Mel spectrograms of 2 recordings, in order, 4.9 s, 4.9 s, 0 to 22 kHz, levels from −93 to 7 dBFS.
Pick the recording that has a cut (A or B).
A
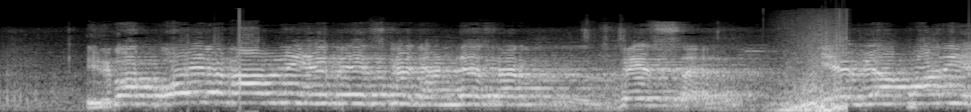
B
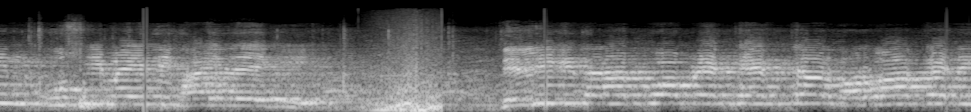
A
